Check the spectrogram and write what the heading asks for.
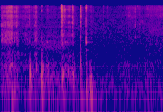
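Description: Near silence, with a few faint clicks and taps in the first second or so from hands handling the fabric block and its paper pattern.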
